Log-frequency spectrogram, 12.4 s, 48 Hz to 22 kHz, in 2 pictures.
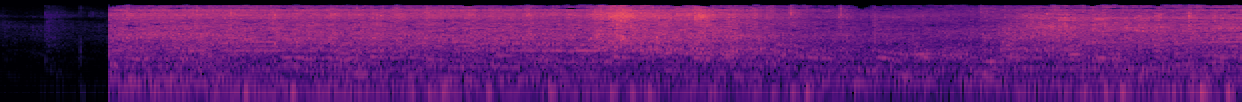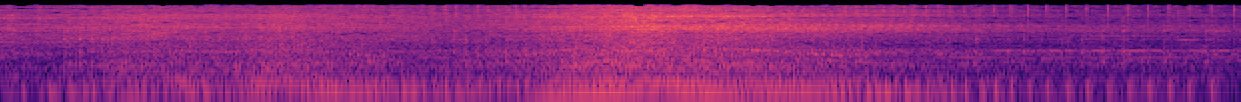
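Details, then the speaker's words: Yamaha Mio M3 scooter after repair of rough "jrek jrek" sewing-machine-like friction noise: engine settles into an even idle, revs up and back smoothly with no rattle or ticking; now quiet and smooth. "it's already quiet, guys, the voice was very rough, now it's smooth"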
